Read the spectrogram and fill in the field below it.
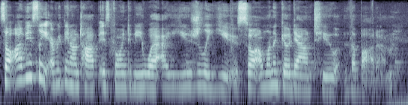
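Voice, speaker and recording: Over noticeable background noise, a woman speaks very fast with hardly any pauses, her medium pitch showing ordinary variation. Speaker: beauty youtuber. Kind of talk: casual makeup tutorial vlog.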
